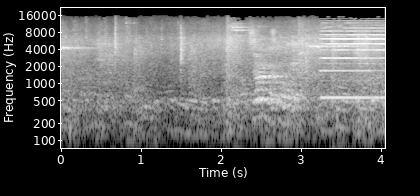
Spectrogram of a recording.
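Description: A man calls out commands loudly.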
